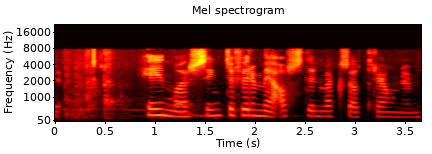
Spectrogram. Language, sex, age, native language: Icelandic, female, 11, Icelandic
